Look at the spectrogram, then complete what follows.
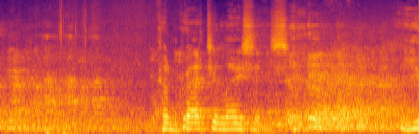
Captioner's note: audience laughter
